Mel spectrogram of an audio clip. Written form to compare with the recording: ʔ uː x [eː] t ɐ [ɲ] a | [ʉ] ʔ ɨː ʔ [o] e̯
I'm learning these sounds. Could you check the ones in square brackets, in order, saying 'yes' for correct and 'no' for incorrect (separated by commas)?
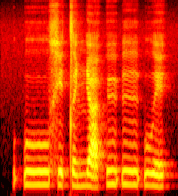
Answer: no, yes, yes, no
